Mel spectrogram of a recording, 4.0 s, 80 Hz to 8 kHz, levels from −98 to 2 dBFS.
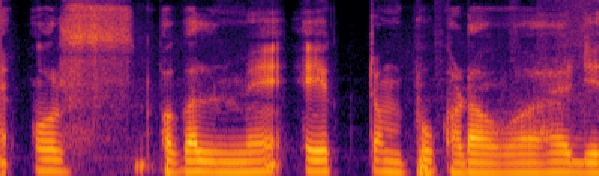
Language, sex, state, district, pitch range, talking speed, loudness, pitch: Hindi, male, Uttar Pradesh, Shamli, 120-135 Hz, 135 wpm, -21 LUFS, 130 Hz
